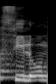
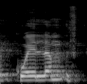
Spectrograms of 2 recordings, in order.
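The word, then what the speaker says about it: coelom: आपका बेसिस है तो आपका सीलोम इसे कहते हैं। ठीक है, सीलोम, इसे कोएलम भी कह सकते हैं, लेकिन हिंदी में कह रहे हैं, इसका जो प्रोनाउंसिएशन रहेगा वो आपका रहेगा सीलोम रहेगा।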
